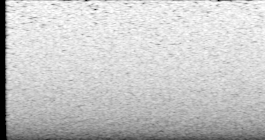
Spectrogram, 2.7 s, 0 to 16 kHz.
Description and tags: raw wave recorded directly into emu 1820m. Different Pre Filter Mixer Gain (and therefore different overdrive), Filter bypassed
